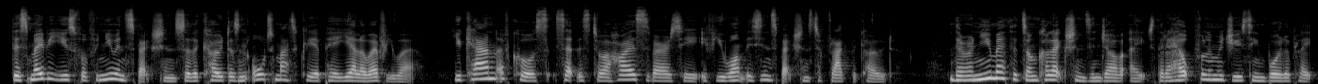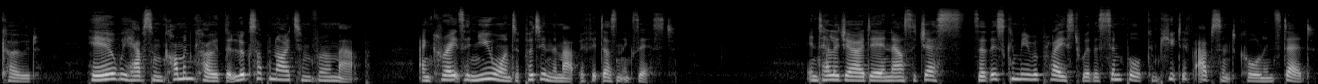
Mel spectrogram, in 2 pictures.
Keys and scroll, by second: 20.0 alt+Return.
